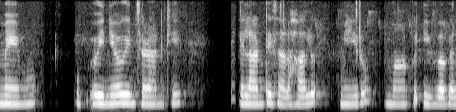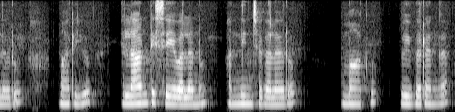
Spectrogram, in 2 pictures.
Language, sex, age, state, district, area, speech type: Telugu, female, 30-45, Telangana, Warangal, urban, spontaneous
